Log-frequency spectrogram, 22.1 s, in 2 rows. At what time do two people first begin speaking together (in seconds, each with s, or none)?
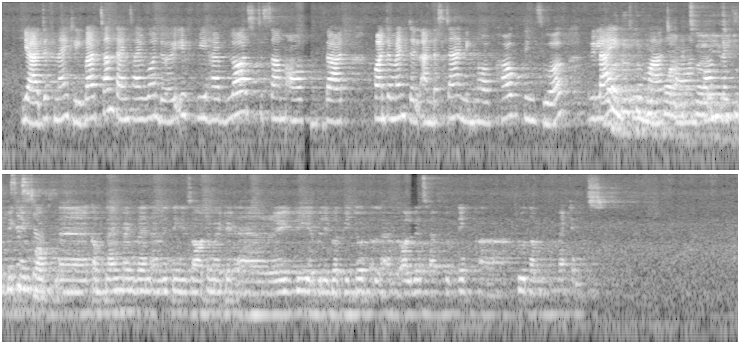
8.9 s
